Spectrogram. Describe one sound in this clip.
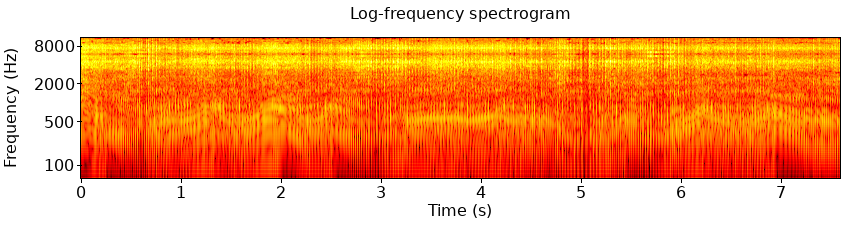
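A chainsaw cuts into a tree trunk.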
